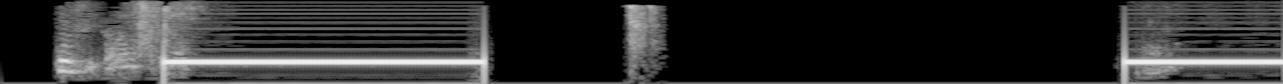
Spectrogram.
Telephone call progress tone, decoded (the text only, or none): ringback tone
